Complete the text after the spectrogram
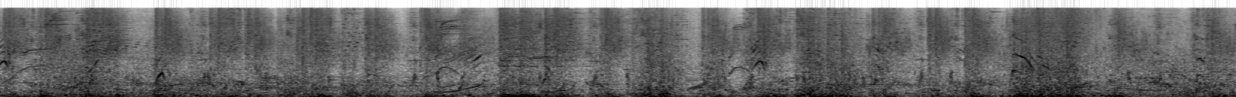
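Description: Game spell effects whoosh and burst rapidly in a fast fight.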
